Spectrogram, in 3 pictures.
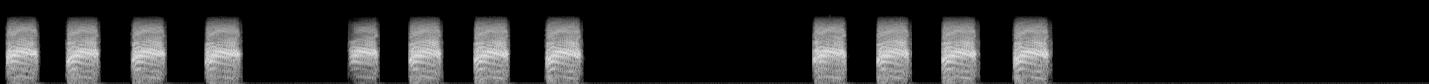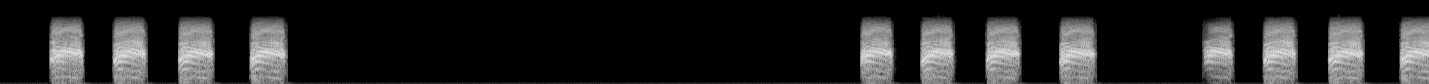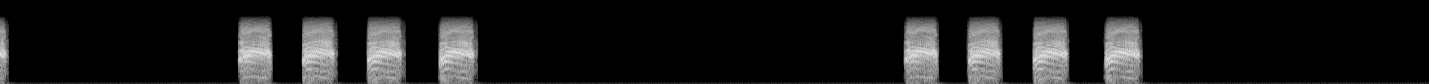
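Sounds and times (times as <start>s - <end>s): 
crow cawing: 0.1s - 2.4s, 3.5s - 5.8s, 8.2s - 10.6s, 14.8s - 17.2s, 22.9s - 25.3s, 26.3s - 28.7s, 31.0s - 33.4s, 37.6s - 40.0s.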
